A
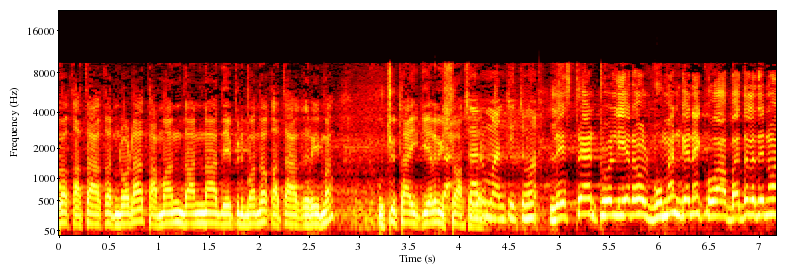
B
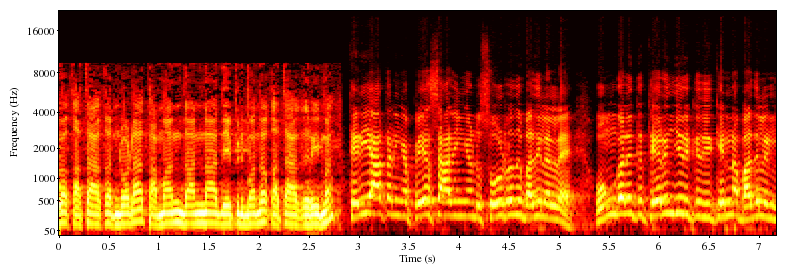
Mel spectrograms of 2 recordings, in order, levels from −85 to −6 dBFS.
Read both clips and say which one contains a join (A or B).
B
